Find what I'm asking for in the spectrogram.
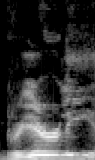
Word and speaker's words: Brearley: Give us, before we get into the crux of the actual contents of the letter, so is it Brearley? Is that how you pronounce it? – That's right, exactly.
